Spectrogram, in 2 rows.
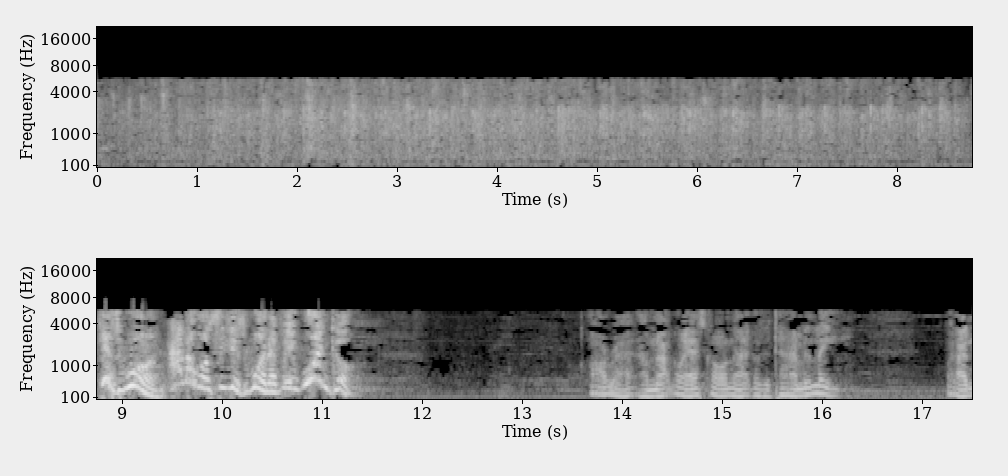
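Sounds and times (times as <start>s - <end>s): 
audience clapping: 0.0s - 11.3s
speech: 8.9s - 11.4s, 14.3s - 16.3s, 17.2s - 17.4s.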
